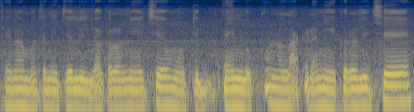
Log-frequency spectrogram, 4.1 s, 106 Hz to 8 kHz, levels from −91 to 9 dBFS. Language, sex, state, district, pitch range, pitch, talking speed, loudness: Gujarati, male, Gujarat, Gandhinagar, 125-135 Hz, 130 Hz, 215 wpm, -14 LUFS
